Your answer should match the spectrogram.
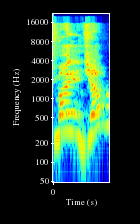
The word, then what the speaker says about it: Maya Jama: Maya, is it? It is. It's Maya Jama.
